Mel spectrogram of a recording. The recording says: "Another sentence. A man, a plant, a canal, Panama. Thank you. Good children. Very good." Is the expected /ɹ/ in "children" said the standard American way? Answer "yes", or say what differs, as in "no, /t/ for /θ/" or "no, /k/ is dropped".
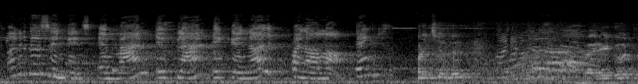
no, /ɹ/ is dropped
